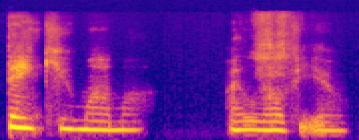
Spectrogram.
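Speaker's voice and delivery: put-on high, soft toddler voice; little girl. Little girl to her mother after being comforted, tender childlike. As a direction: imitate a small child's tender thanks. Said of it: "then the little girl says".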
